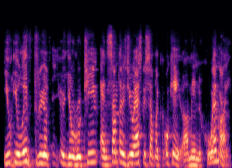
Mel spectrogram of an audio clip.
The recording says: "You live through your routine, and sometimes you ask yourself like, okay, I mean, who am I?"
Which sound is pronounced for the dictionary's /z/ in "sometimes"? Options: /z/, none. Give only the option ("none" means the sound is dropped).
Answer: /z/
